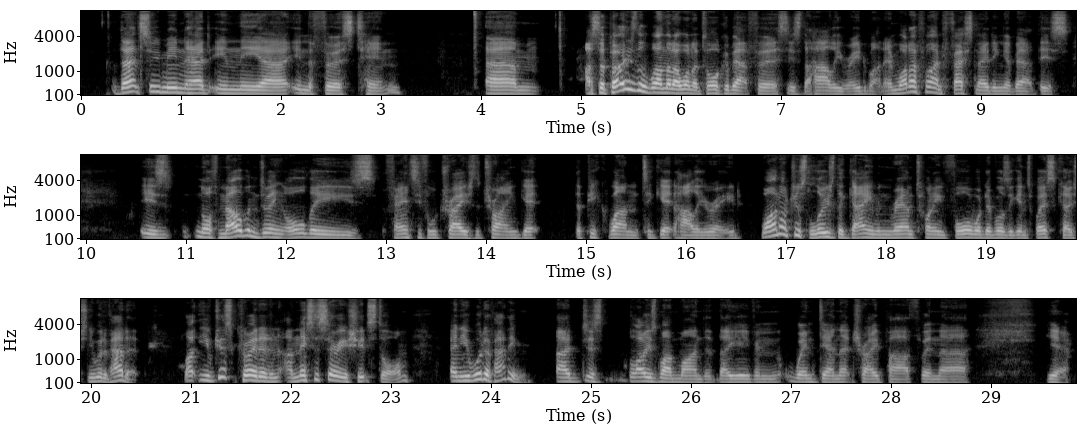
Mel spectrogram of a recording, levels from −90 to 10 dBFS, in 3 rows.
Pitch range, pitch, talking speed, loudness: 125-155 Hz, 135 Hz, 210 wpm, -22 LUFS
